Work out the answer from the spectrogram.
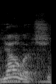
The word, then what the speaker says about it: Yelich: Yes, Yelich. I mean, this is a good team. I don't want to diss on that team. That's a good team. Like he said, like Jared said, Yelich is a good player too.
